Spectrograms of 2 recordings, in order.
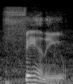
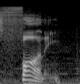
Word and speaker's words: Fani: So, Fani, I used to pronounce it Fani Willis, but I've been corrected. It's Fani Willis is the prosecutor down there in Fulton County, Georgia, who's brought this big case that was going to take down Donald Trump.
